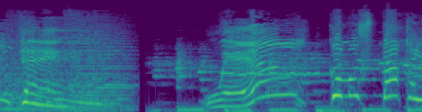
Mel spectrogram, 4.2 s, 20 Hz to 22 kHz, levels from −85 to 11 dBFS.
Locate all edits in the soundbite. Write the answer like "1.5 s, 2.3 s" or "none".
1.3 s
